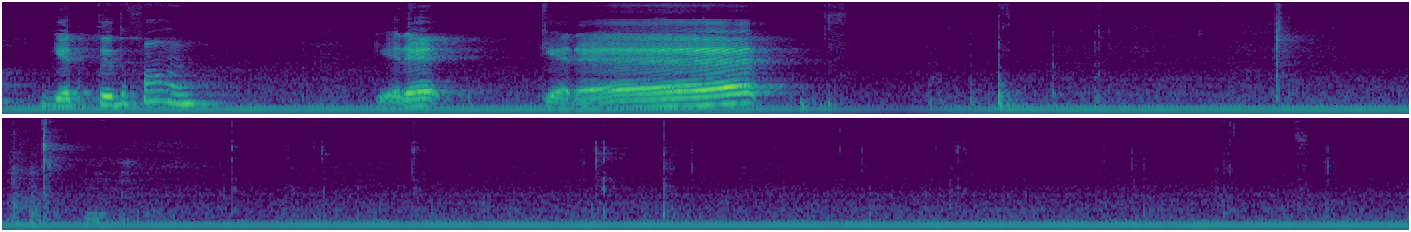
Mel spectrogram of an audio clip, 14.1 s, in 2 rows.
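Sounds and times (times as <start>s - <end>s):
steady low hum: 0.0s - 14.0s
person chewing food: 4.6s - 14.0s.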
